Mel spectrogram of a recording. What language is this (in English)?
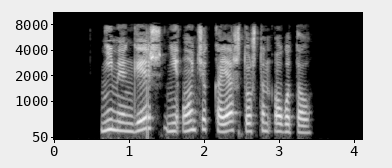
Mari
